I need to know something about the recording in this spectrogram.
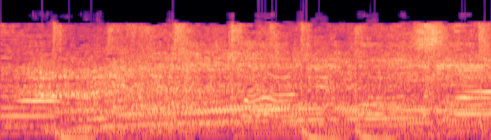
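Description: A car drifting, its engine revving up and its tyres squealing as it slides, mixed with loud music that has a thumping drum beat.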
